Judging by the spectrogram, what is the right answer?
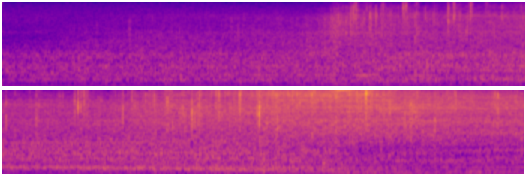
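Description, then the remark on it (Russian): A foreign-made car rolls up along a road with a steady engine rumble that swells as it approaches, then slows to a halt beside a man with a brief, high brake squeal near the end. “И действительно, почти сразу около него затормозила иномарка, в салоне которой сидели два плотных парня.”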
